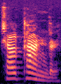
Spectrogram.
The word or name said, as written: Chaltandr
